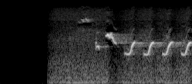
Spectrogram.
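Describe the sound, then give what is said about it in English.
Small birds chirping in a garden, a quick run of about five bright, high-pitched chirps repeating in a regular rhythm over faint background noise. “Hear that? The sound of adorable little birds in your garden.”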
